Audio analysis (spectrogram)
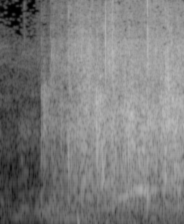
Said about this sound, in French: On peut tous les applaudir très fort de liée à l'exercice.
